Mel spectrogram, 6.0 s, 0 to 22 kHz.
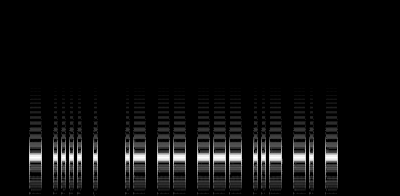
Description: Morse code, heard as a keyed tone, about 20 wpm, 700 Hz. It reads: THE AMOUNT
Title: Build A Phrase - 3-Word Phrases - 20wpm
